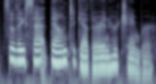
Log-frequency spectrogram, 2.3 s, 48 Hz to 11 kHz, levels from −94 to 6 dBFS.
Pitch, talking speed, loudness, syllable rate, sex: 160 Hz, 205 wpm, -17 LUFS, 4.9 syllables/s, female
